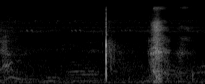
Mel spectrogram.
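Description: A single sharp knock about a second in, a croquet mallet tapping a ball, then a brief breathy rustle, over faint insect chirping.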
